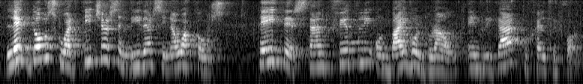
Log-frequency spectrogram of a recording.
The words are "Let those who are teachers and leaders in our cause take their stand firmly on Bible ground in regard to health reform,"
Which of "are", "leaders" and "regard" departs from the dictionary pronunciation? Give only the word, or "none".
leaders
